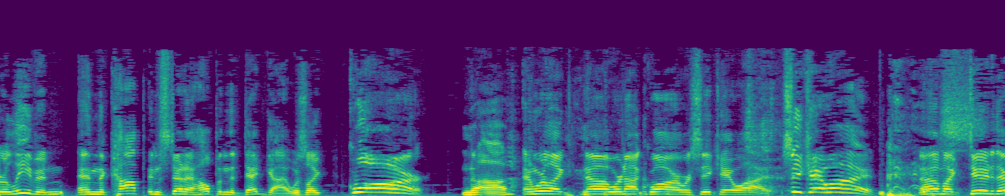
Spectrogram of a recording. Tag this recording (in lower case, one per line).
speech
